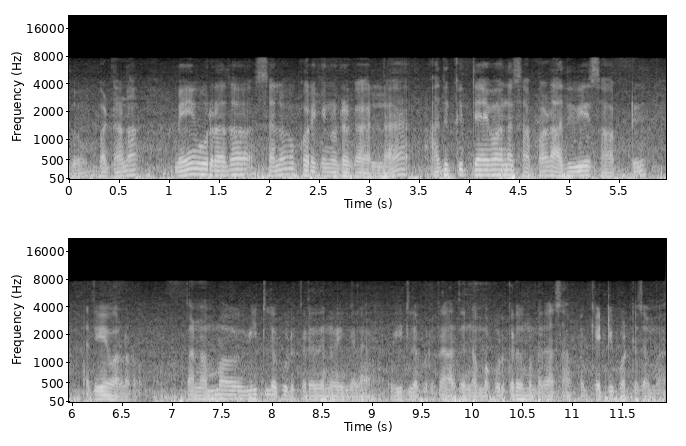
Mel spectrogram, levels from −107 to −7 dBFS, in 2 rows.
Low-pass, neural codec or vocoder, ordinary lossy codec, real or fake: none; codec, 16 kHz, 16 kbps, FreqCodec, smaller model; none; fake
